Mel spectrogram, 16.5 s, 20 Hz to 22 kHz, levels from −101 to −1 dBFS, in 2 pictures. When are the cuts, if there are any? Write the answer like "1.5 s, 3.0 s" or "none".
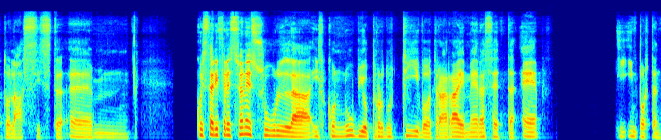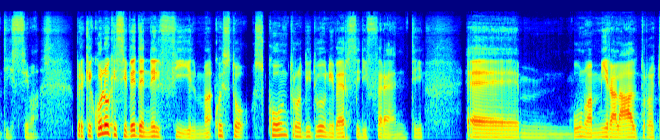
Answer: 10.9 s, 15.4 s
